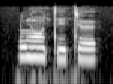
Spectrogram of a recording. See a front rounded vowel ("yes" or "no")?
yes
